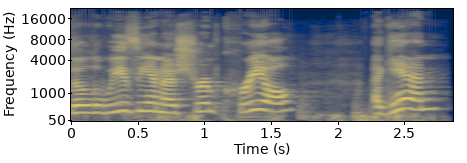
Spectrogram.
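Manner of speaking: loud, cheery outro; loud sign-off. Real, not acted. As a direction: sign off the vlog big and bright. Loud upbeat vlog sign-off.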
